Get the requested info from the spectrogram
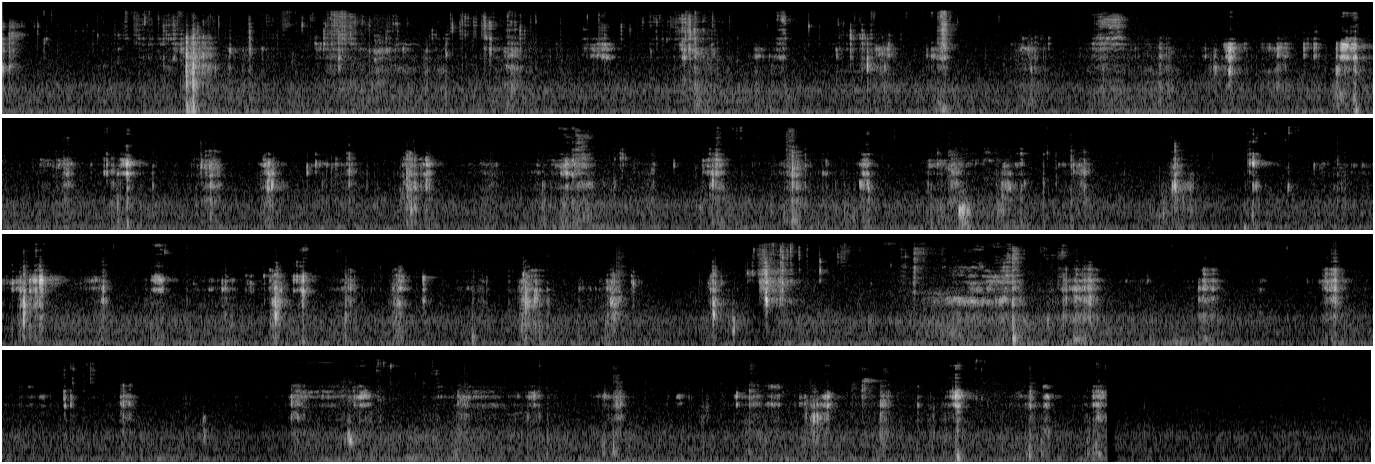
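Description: Close-miked chewing and biting of crispy Korean fried chicken: a long run of sharp, wet crunches that stops about a second before the end.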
